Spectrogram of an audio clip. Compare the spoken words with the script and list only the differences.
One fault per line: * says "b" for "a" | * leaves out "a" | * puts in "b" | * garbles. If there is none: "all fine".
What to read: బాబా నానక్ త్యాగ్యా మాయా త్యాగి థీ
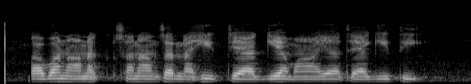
* puts in "సన్సార్ నహీ"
